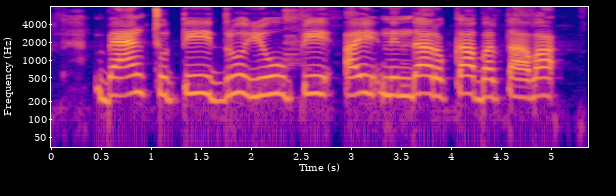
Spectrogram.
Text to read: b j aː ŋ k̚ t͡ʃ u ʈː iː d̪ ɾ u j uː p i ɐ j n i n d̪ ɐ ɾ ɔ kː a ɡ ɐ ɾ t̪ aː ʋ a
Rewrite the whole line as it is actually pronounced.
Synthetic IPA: b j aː ŋ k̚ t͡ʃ u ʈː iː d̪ ɾ u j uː p i ɐ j n i n d̪ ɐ ɾ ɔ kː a b ɐ ɾ t̪ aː ʋ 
